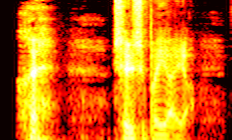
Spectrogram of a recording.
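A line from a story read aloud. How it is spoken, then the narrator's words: Laughing sigh. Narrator (Chinese): 张之行才笑了，叹了一口气，跟妻子说道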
